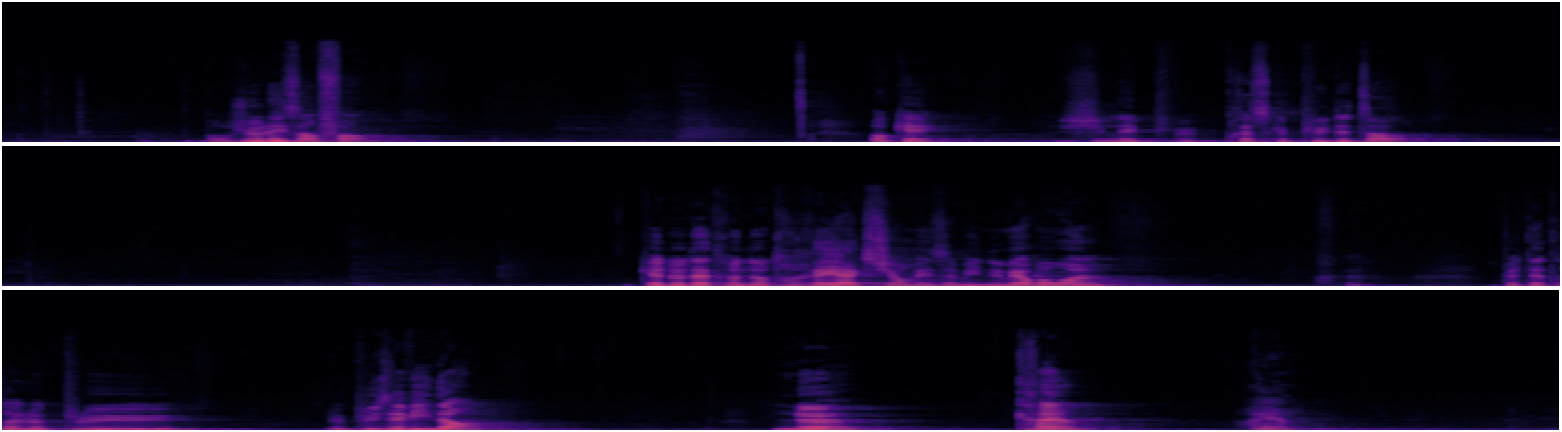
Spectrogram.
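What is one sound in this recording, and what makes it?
A middle-aged man speaks calmly through a microphone, in bursts with pauses.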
